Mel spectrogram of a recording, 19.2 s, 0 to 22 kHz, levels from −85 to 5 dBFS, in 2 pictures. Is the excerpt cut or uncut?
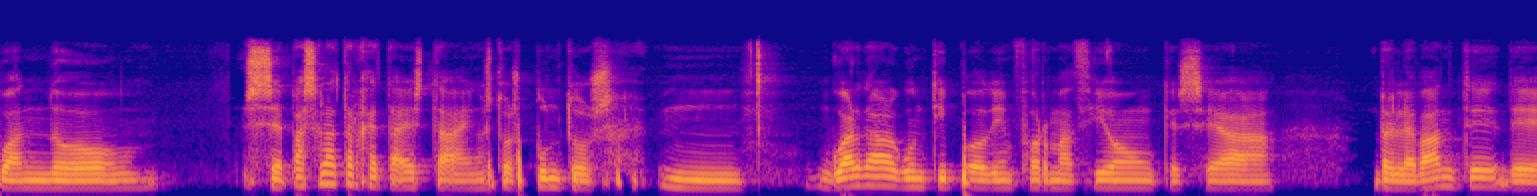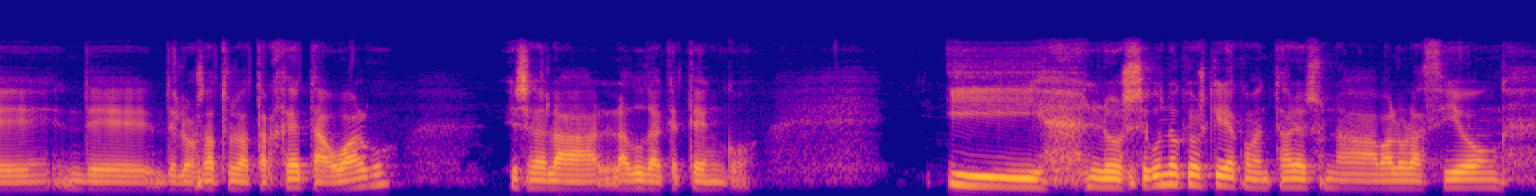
uncut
